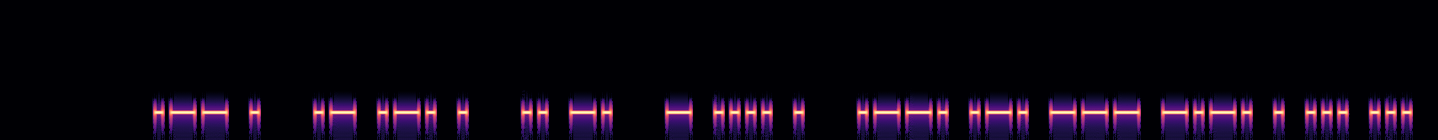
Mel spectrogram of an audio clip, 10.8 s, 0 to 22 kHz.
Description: Morse code, heard as a keyed tone, about 19 wpm, 700 Hz. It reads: WE ARE IN THE PROCESS
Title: Sets of 6 Words - 20wpm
